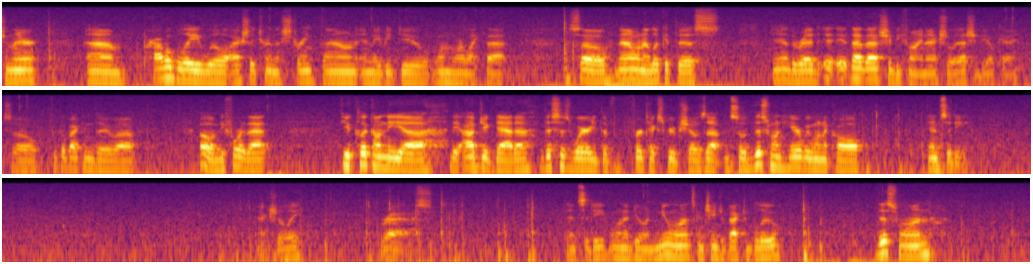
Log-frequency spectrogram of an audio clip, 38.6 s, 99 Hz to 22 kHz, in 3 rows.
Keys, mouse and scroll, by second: 0.8 KP_7, 2.0-2.6 scroll down 4, 3.6 click, 4.8 click, 6.1 middle click, 7.3 KP_0, 8.6-9.3 scroll down 2, 12.8 click, 13.3 click, 14.9 middle click, 16.5 click, 21.8 click, 34.0 click, 36.1 KP_7, 37.1 shift+middle click, 38.1-38.5 scroll up 2.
